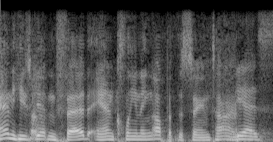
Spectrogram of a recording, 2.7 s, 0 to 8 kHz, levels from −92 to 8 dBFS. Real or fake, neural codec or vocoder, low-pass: fake; codec, 16 kHz in and 24 kHz out, 1 kbps, XY-Tokenizer; 7.2 kHz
